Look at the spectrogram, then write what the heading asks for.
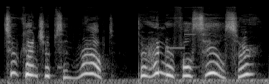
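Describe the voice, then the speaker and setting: Woman playing a very high-pitched flustered radio officer. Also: animated, normal speed, darkish tone, slight background noise. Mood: dutiful. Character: flustered junior starship radio officer, eager and deferential. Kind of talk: space adventure audio drama acting.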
